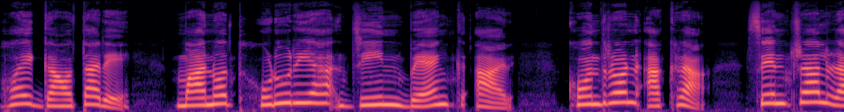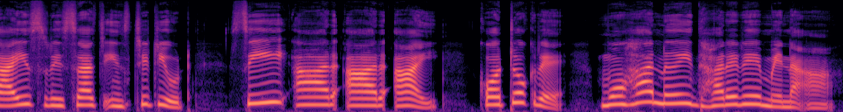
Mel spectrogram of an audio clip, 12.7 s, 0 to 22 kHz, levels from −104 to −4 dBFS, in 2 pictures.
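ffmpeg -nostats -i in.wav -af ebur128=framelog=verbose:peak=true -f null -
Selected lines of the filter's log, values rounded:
Integrated loudness:
  I:         -30.4 LUFS
  Threshold: -40.7 LUFS
Loudness range:
  LRA:         1.3 LU
  Threshold: -50.6 LUFS
  LRA low:   -31.2 LUFS
  LRA high:  -29.9 LUFS
True peak:
  Peak:      -13.9 dBFS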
